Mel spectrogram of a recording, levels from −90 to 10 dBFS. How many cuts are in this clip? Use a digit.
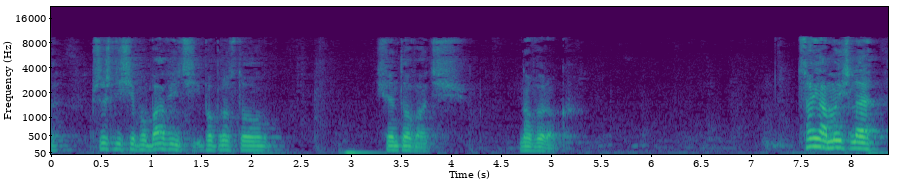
0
